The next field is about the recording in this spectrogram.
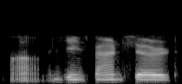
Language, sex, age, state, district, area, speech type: Marathi, male, 18-30, Maharashtra, Beed, rural, conversation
